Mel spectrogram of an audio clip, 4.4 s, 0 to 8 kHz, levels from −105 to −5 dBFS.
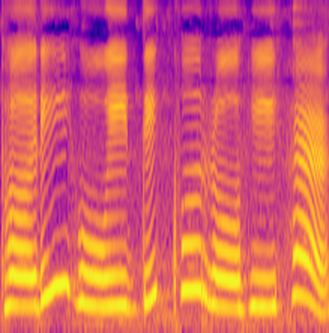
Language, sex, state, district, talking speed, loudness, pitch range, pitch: Hindi, male, Punjab, Fazilka, 70 wpm, -11 LUFS, 255-355 Hz, 265 Hz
